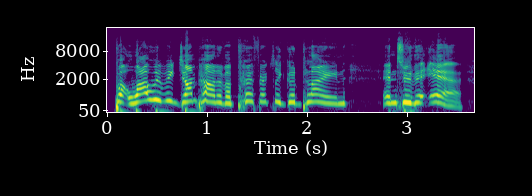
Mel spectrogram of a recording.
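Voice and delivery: loud, high disbelieving question; mock alarm at jumping out of a good plane; incredulous. Questioning the skydiving instructor, loud and incredulous.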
